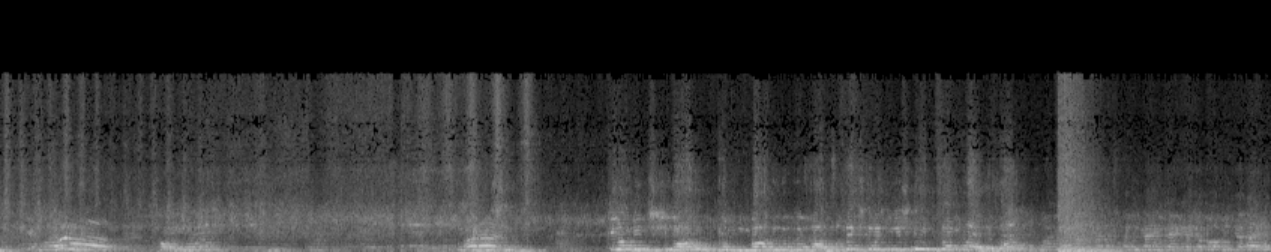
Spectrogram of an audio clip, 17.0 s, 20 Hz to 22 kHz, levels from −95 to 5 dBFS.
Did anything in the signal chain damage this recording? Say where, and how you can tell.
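Yes. From 5.23 to 5.44 s the network stage shows what is likely a long network dropout. The last sound is stretched into a fading buzz for about 180 ms, and roughly 60 ms of audio never returns, so the signal resumes further along with no gap of true silence. On a spectrogram the energy smears into blurred, decaying horizontal bands before the content jumps forward. The receiver's playout delay appears to shift by around 70 ms.

Right after, from 6.06 to 6.98 s, the jitter buffer slow-down is audible. The receiver, refilling its reserve, repeats single pitch periods many times, adding 47 ms so the audio plays at 96% speed with unchanged pitch. Sounds are drawn out slightly. On the waveform, identical adjacent cycles repeat back to back. A spectrogram shows harmonics held at the same frequency but stretched along the time axis.

From 14.98 to 16.41 s the same buffer does the opposite, a jitter buffer speed-up. 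Holding more audio than its target, it removes short pieces of one or a few pitch periods in succession, about 50 ms in total, so the audio runs at 103% speed at the same pitch. The waveform shows periodic cycles dropped at splice points. The spectrogram keeps its harmonic spacing while events arrive compressed in time.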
